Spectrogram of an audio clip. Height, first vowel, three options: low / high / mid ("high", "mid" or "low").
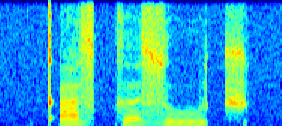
low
